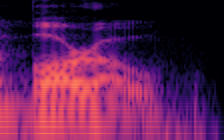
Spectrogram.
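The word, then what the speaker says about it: borough: pronouncing like you have words like a borrow not borrow like to take from someone but borrow like a neighborhood and it's written doesn't have anything to do with how it's pronounced um I know in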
